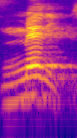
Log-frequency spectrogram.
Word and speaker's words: many: that first example there it is many so that a there is E. So you can't say I have money books. So it is E.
